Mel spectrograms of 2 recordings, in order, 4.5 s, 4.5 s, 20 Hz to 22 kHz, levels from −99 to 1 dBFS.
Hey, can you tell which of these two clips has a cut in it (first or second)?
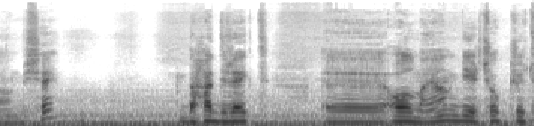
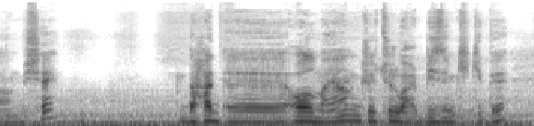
second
